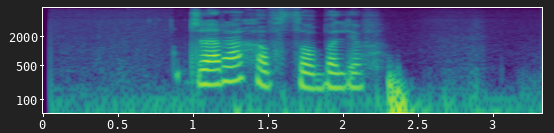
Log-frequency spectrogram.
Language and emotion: Russian, neutral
